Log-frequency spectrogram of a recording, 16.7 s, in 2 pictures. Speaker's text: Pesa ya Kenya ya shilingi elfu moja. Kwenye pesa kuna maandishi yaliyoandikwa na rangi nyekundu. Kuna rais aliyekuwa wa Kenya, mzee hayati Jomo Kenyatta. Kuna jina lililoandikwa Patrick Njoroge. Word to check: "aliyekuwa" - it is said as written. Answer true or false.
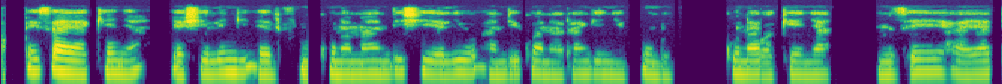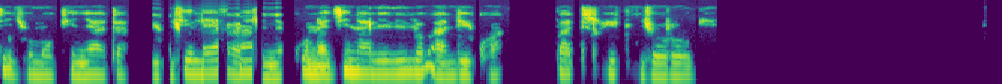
false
